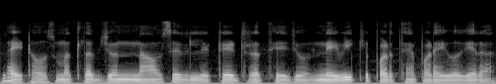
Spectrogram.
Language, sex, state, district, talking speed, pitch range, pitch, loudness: Chhattisgarhi, male, Chhattisgarh, Raigarh, 180 wpm, 100-110 Hz, 105 Hz, -18 LUFS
